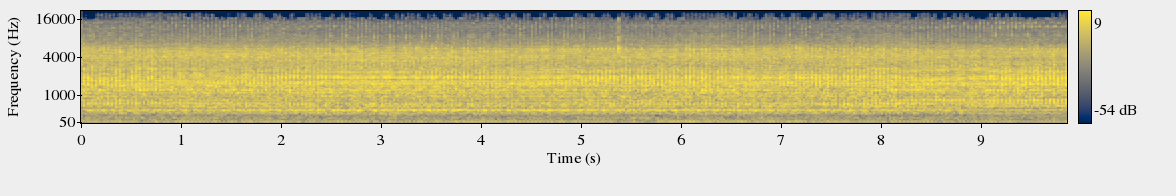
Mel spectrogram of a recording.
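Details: Audi TT 225 quattro petrol engine at idle, oil and filter changed days earlier: steady, fairly regular knock about three or four a second; it goes away after accelerating and returns much later.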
